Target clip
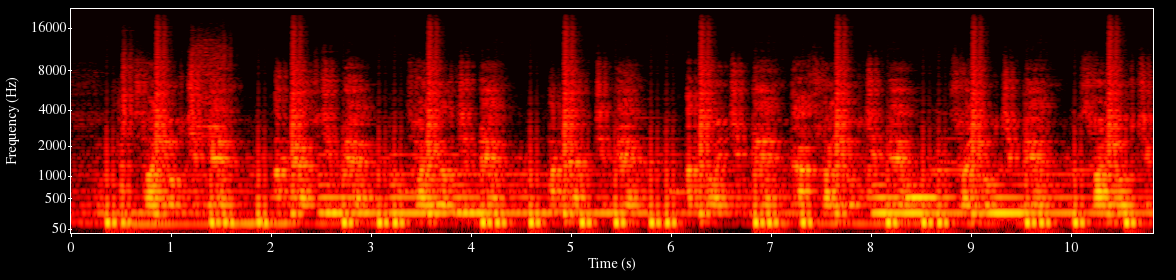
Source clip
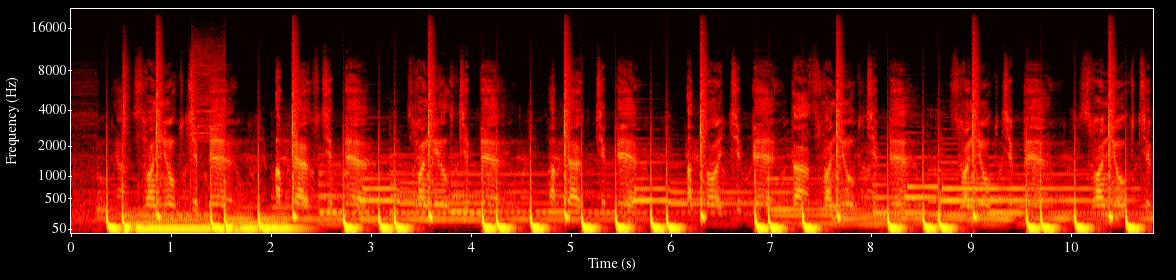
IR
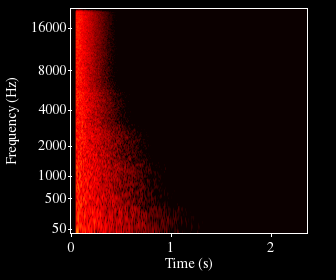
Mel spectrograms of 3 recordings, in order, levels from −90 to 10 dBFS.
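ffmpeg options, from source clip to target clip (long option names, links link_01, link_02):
-af "highpass=59,aecho=1:1:65|130|195:0.562|0.0844|0.0127,afftfilt=real='re*2.45*eq(mod(b,6),0)':imag='im*2.45*eq(mod(b,6),0)':win_size=2048:overlap=0.75"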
